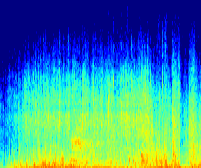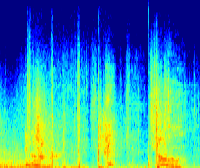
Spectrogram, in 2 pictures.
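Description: The giant rolling boulder sound effect, built from the rear tyre of a station wagon coasting down a gravel road: a heavy, low rolling rumble that builds and runs for about four seconds. After it come a couple of low thuds and a few short falling cries.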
